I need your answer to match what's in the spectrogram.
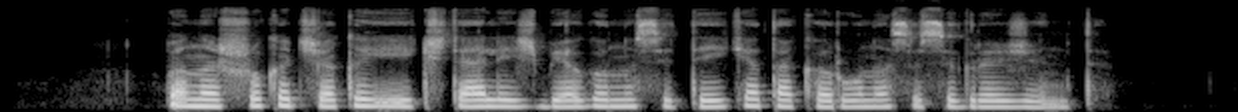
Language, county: Lithuanian, Vilnius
